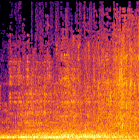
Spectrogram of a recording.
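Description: A loud, steady rumbling swell with a low hum, a sound effect laid under an animated motion-graphics intro.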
